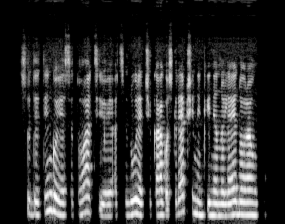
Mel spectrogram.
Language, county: Lithuanian, Panevėžys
